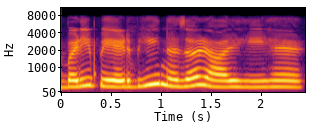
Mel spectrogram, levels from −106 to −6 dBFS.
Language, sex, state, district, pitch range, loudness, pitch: Hindi, female, Jharkhand, Palamu, 240-280 Hz, -13 LUFS, 245 Hz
